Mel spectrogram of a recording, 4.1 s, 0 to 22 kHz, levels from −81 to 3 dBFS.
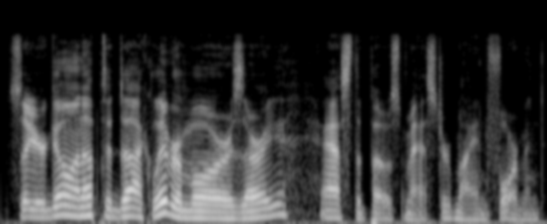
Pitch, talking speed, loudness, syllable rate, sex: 125 Hz, 205 wpm, -18 LUFS, 6.3 syllables/s, male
